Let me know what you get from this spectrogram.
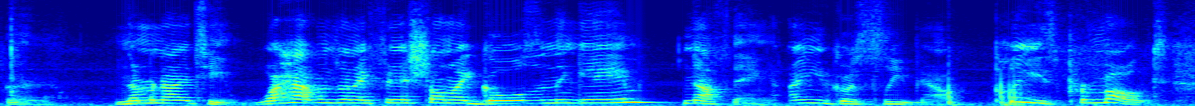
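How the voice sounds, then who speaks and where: A woman's voice: fairly high pitch, big pitch swings, a little fast, distant mic, slight background noise. A woman hosting a casual reaction commentary in a mocking tone, often stumbling and repeating words. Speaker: commentary host.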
